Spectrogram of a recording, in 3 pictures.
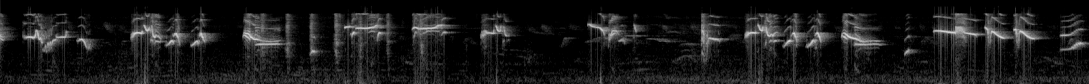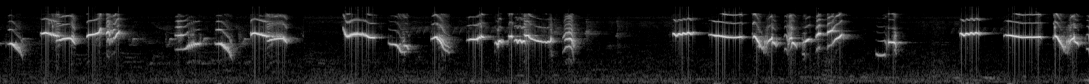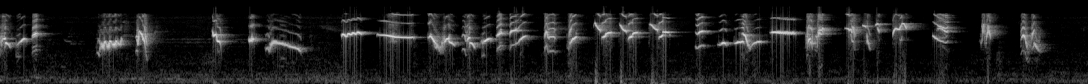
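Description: Male Oriental magpie-robin singing: a long, varied run of quick high whistled notes and sweeping phrases, delivered in bursts with short pauses between them.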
